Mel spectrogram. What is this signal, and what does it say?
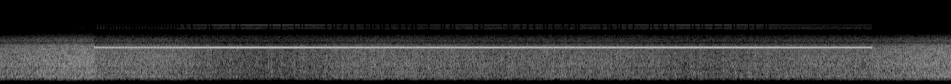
PSK31 (31.25 baud), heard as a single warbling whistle, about 2150 Hz, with radio static.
